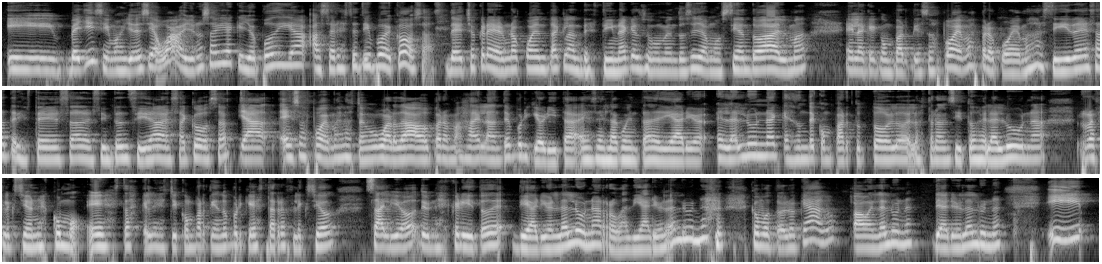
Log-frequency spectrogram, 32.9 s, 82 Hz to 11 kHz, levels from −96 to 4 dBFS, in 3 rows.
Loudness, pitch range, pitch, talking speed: -18 LUFS, 190-220 Hz, 205 Hz, 215 wpm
